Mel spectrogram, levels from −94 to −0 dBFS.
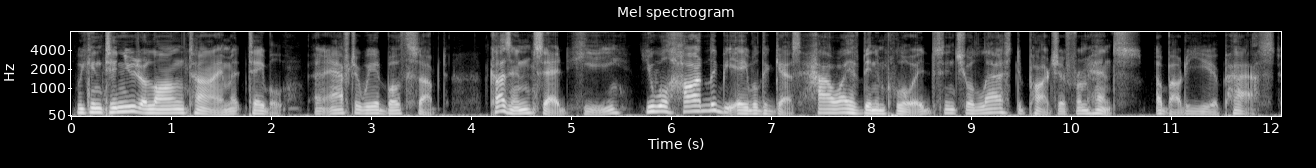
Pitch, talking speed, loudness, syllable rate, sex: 115 Hz, 190 wpm, -18 LUFS, 4.8 syllables/s, male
